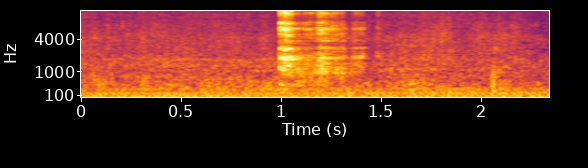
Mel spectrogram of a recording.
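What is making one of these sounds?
Crispy roasted meat crackles as hands tear it apart.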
